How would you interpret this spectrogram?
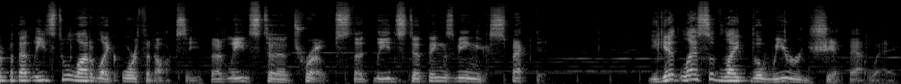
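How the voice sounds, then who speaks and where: A man streaming a game with a higher-pitched, very animated voice. He chats casually and rambles into self-deprecating, opinionated asides, with music behind him. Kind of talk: casual chat while playing a game. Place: indoors at a desk.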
